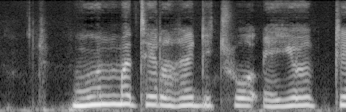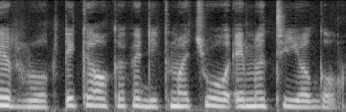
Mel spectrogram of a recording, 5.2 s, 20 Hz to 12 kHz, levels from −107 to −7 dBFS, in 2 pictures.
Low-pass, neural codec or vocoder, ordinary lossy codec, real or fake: none; codec, 24 kHz, 1 kbps, SNAC; none; fake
